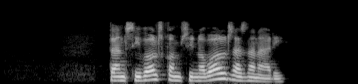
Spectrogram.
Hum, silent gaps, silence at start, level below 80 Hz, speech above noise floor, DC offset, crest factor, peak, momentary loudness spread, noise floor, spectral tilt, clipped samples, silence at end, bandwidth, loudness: none; none; 1.1 s; -58 dBFS; over 75 dB; under 0.1%; 16 dB; -2 dBFS; 6 LU; under -90 dBFS; -4.5 dB/octave; under 0.1%; 0.75 s; 7.8 kHz; -15 LUFS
